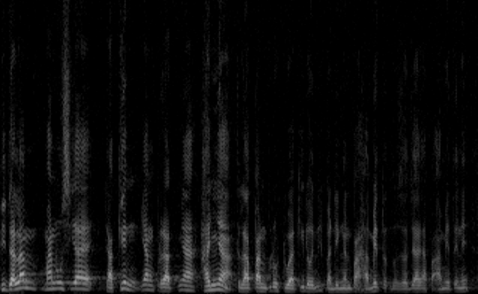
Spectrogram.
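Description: A man's pitch swings very widely. He speaks at a fairly quick pace. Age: old. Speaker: pastor. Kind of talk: sermon. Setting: church.

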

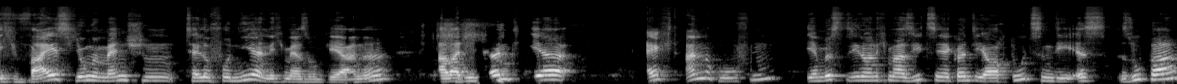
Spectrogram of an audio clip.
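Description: This man speaks very slowly in a high voice, his pitch swinging very widely. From Hamburg. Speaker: online talk show host. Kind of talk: live talk show moderation. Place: home room. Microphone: webcam.

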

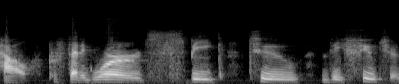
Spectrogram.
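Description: Over a quiet background, a man with a plain, everyday voice speaks at a fairly low pitch with ordinary pitch variation. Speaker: preacher. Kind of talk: sermon. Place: church.

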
